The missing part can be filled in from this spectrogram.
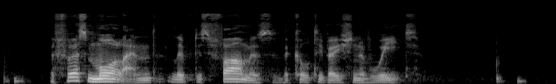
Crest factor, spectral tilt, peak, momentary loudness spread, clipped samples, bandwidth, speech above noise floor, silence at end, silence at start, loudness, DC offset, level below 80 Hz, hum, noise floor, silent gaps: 22 dB; -6 dB/octave; -4 dBFS; 16 LU; under 0.1%; 11.5 kHz; 47 dB; 0.3 s; 0.15 s; -25 LUFS; under 0.1%; -56 dBFS; none; -71 dBFS; none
